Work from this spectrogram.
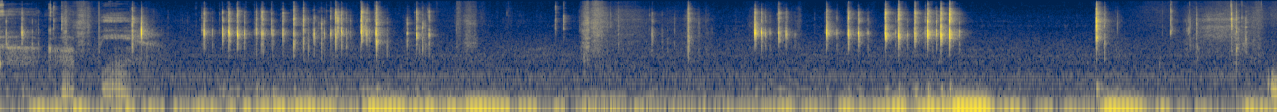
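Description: Clicky mechanical computer keyboard typed on in quick irregular bursts with short pauses, fairly close, alongside a few low background noises and no clear talk.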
